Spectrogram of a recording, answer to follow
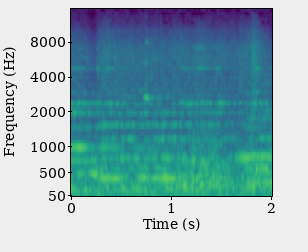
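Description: Orchestral film-score music: several held notes sounding together as a sustained chord over a low rumbling undertone.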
